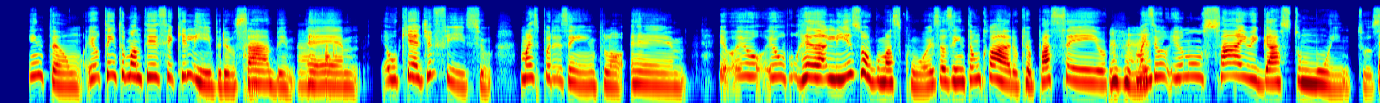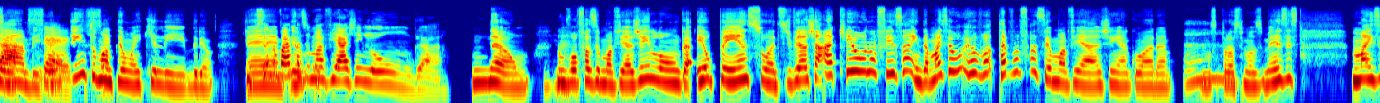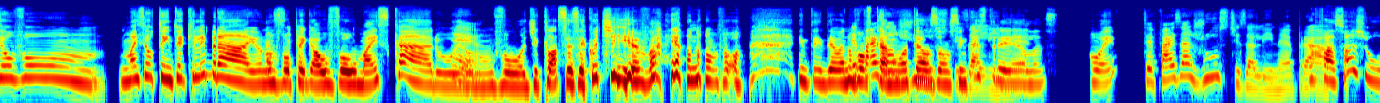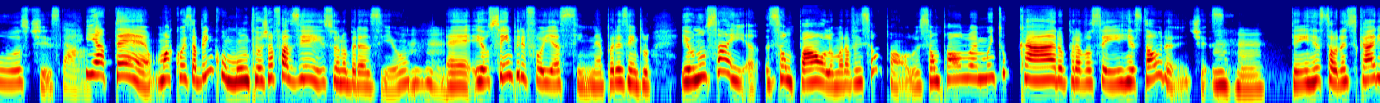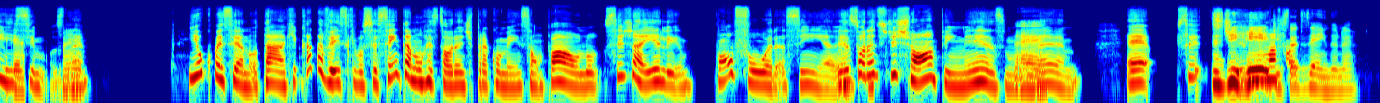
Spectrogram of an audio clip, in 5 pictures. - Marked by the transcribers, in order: laughing while speaking: "de classe executiva, eu não vou"; other background noise
- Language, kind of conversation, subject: Portuguese, podcast, Como equilibrar o prazer imediato com metas de longo prazo?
